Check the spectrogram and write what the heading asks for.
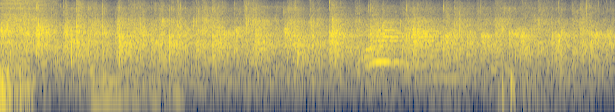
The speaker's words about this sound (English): Come on, clap your hands for Jesus.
